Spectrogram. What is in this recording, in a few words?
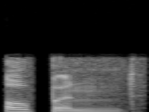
"opened", English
